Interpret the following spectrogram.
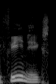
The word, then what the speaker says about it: Fenix: This is the Fenix, that's pronounced Phoenix, like the city north of us, those of us in Tucson.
